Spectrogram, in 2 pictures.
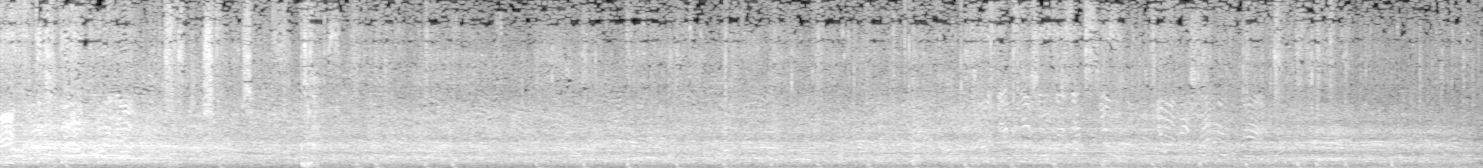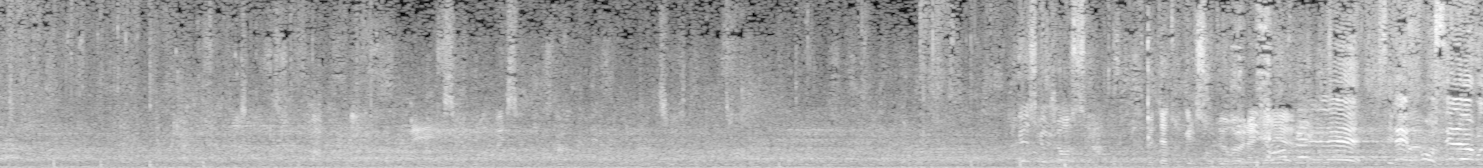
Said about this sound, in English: I'm going to play this sound of walking from that crowd into the interior of the cathedral.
